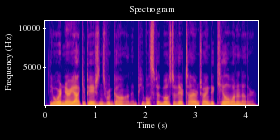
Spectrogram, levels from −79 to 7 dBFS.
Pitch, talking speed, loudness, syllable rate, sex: 125 Hz, 240 wpm, -18 LUFS, 6.9 syllables/s, male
